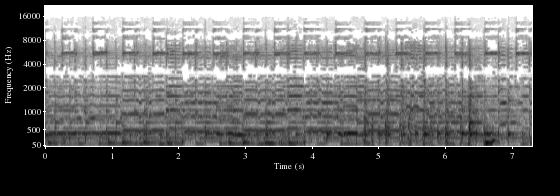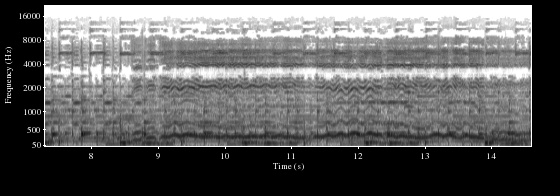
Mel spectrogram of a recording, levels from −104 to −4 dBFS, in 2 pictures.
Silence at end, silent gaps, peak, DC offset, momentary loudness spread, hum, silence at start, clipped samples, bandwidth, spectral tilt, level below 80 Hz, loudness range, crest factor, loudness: 0 s; none; -4 dBFS; under 0.1%; 5 LU; none; 0 s; under 0.1%; 14.5 kHz; -5 dB/octave; -50 dBFS; 2 LU; 18 dB; -22 LUFS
